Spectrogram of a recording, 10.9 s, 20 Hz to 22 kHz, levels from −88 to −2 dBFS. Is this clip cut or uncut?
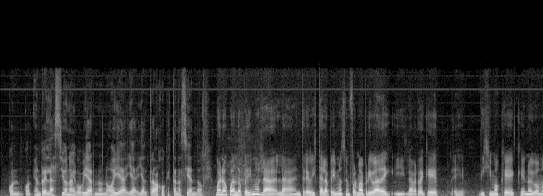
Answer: uncut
